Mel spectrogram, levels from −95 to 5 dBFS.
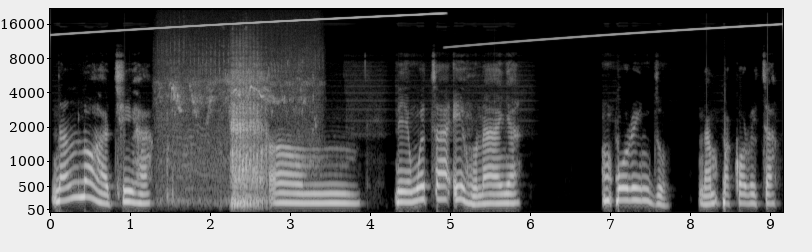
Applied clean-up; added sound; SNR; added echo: none; Livestock, farm animals, working animals + Camera; 2 dB; none.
